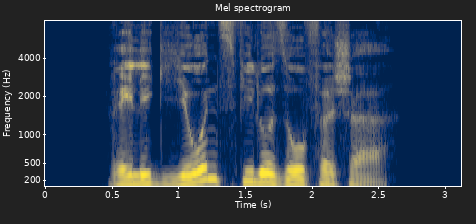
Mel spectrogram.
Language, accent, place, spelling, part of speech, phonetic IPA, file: German, Germany, Berlin, religionsphilosophischer, adjective, [ʁeliˈɡi̯oːnsfiloˌzoːfɪʃɐ], De-religionsphilosophischer.ogg
- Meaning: inflection of religionsphilosophisch: 1. strong/mixed nominative masculine singular 2. strong genitive/dative feminine singular 3. strong genitive plural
